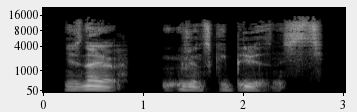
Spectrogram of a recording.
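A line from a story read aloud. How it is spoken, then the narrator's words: Stifled, choked voice. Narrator (Russian): заметил Корейка спертым голосом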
